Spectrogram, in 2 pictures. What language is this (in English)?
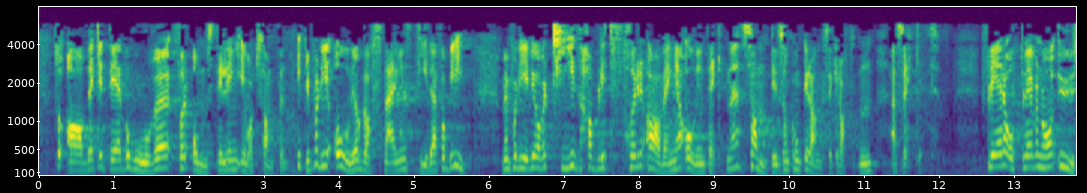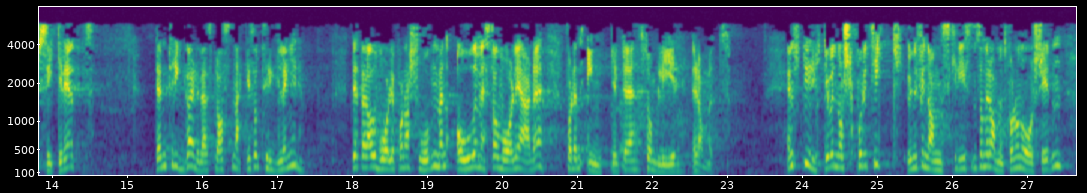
Norwegian Bokmål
